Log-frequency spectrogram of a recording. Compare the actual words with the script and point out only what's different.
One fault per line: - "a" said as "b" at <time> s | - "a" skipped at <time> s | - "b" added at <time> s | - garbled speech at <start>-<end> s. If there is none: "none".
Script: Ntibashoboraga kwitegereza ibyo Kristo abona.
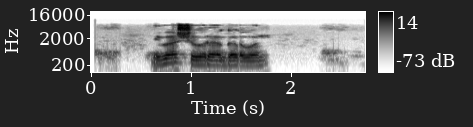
- "kwitegereza ibyo Kristo" skipped at 1.4 s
